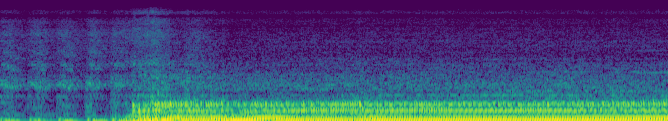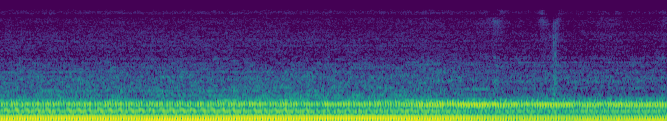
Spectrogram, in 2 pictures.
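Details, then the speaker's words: Mitsubishi Lancer Evolution X just after serpentine belt installation, battery reconnected: catches quickly and runs smooth and even with no whine or squeal through a light rev, no battery light; charging side healthy. "all right no battery light i don't hear no whining so"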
